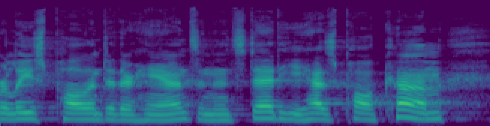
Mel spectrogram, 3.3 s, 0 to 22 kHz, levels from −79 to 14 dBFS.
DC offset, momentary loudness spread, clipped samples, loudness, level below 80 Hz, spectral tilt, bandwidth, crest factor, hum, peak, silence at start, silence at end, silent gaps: under 0.1%; 7 LU; under 0.1%; -25 LUFS; -82 dBFS; -3.5 dB/octave; 17.5 kHz; 18 dB; none; -8 dBFS; 0 s; 0.05 s; none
